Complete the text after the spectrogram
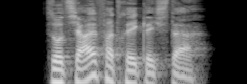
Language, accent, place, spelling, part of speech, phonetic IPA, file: German, Germany, Berlin, sozialverträglichster, adjective, [zoˈt͡si̯aːlfɛɐ̯ˌtʁɛːklɪçstɐ], De-sozialverträglichster.ogg
- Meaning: inflection of sozialverträglich: 1. strong/mixed nominative masculine singular superlative degree 2. strong genitive/dative feminine singular superlative degree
